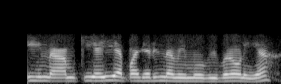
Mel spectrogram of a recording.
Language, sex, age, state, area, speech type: Punjabi, male, 18-30, Punjab, urban, conversation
